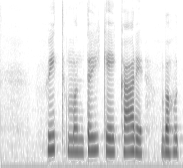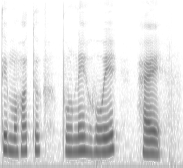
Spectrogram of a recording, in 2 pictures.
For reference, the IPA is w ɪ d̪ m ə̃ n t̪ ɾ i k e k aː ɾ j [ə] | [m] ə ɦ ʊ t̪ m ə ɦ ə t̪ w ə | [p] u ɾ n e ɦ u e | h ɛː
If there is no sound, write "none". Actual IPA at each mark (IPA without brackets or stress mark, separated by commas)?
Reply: ə, b, p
